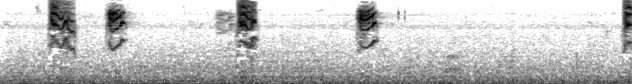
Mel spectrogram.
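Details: Female Double-collared seedeater calling to excite males: four separate thin, high notes, each a brief burst with a descending tail, spaced about one second apart, then a pause before a fifth begins.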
